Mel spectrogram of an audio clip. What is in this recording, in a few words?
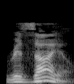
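"resile", British English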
